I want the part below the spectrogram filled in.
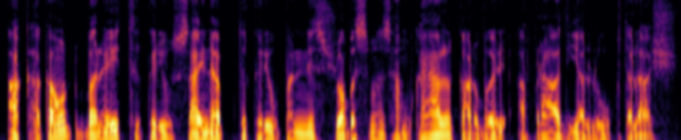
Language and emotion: Kashmiri, neutral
